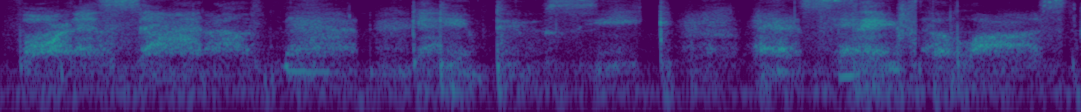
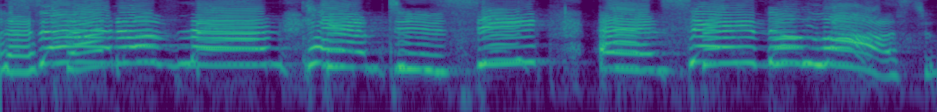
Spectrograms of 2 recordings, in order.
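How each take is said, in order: First: It is said very quietly. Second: It is said very loudly.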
